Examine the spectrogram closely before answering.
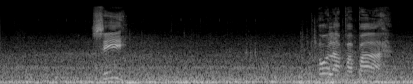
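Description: A young man speaks tensely into a phone.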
